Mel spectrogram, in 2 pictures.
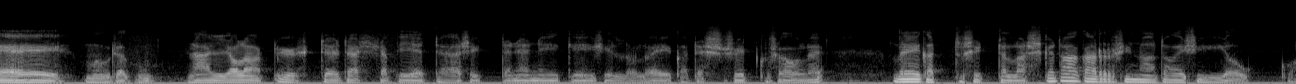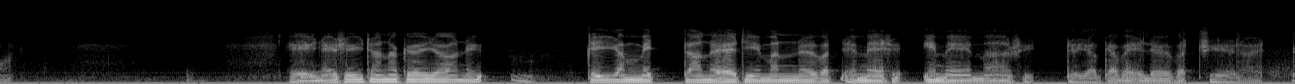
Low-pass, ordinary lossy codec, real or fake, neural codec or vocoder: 14.4 kHz; none; fake; vocoder, 48 kHz, 128 mel bands, Vocos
